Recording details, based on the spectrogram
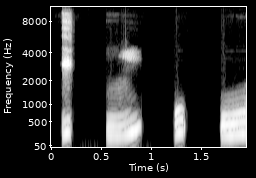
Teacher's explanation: ई, उ में मुंह लगभग बंद रहता है तो ये संवृत या क्लोज्ड है।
